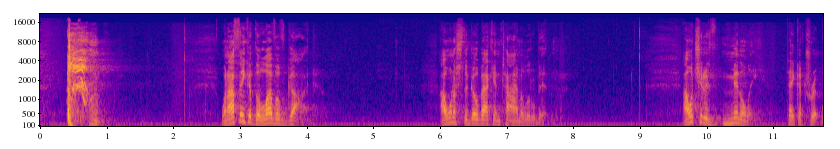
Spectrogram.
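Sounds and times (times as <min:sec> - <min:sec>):
person coughing from a tickle in the throat: 0:00.4 - 0:01.1
speech: 0:02.8 - 0:04.1, 0:06.0 - 0:07.8, 0:09.6 - 0:11.7.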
